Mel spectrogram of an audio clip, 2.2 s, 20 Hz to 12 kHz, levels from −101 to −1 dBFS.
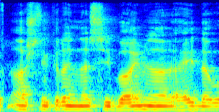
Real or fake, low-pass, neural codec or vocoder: real; 10.8 kHz; none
